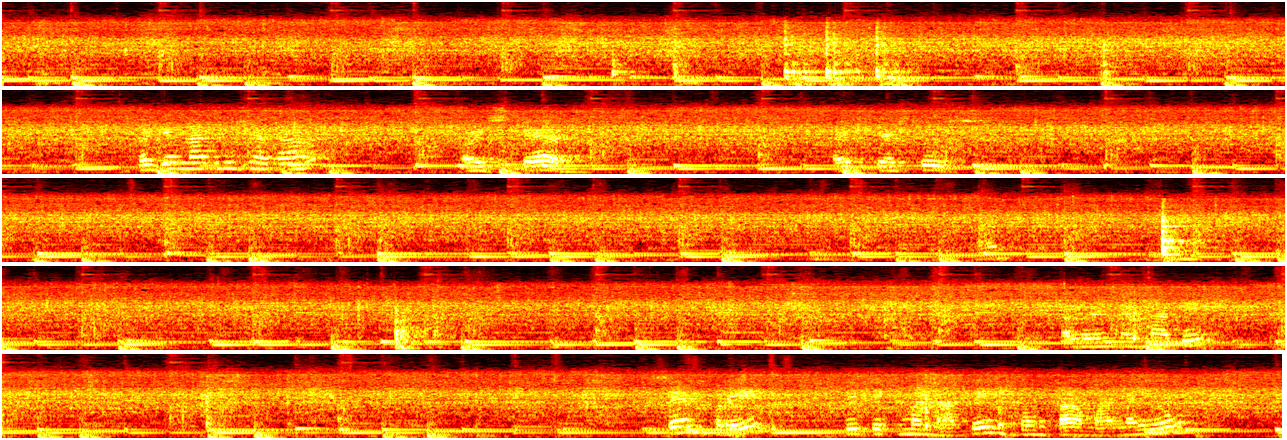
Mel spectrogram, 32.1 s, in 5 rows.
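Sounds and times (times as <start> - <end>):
food sizzling in a wok: 0.0 - 32.0
spoon clinking against pan: 3.0 - 4.7.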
